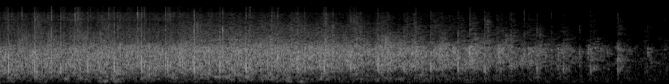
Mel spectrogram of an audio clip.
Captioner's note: applause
